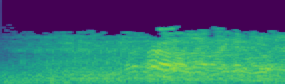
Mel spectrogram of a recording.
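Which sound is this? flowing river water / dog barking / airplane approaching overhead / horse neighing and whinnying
airplane approaching overhead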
